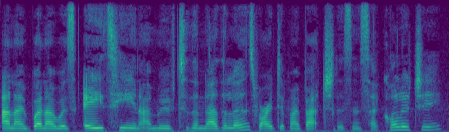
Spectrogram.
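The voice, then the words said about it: English accent. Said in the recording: “I grew up in England. That's like my my background, where my accent comes from.”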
